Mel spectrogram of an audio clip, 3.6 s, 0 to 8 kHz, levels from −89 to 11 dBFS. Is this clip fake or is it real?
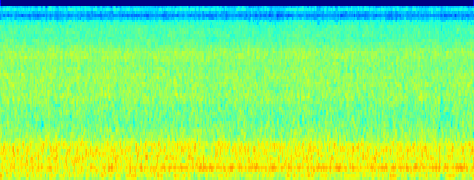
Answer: fake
